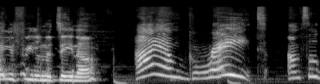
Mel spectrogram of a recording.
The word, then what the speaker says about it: H'Atina: It simply says, it's spelled out for you, and it says H'Atina. Yeah, the H is silent.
